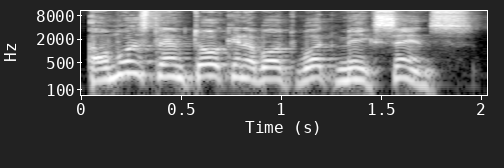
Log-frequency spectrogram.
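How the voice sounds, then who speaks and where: A man's voice: high voice, expressive, fairly quick. A man whose first language is Arabic, hosting a live online debate in English with mocking, sarcastic emphasis. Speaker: debate show host.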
